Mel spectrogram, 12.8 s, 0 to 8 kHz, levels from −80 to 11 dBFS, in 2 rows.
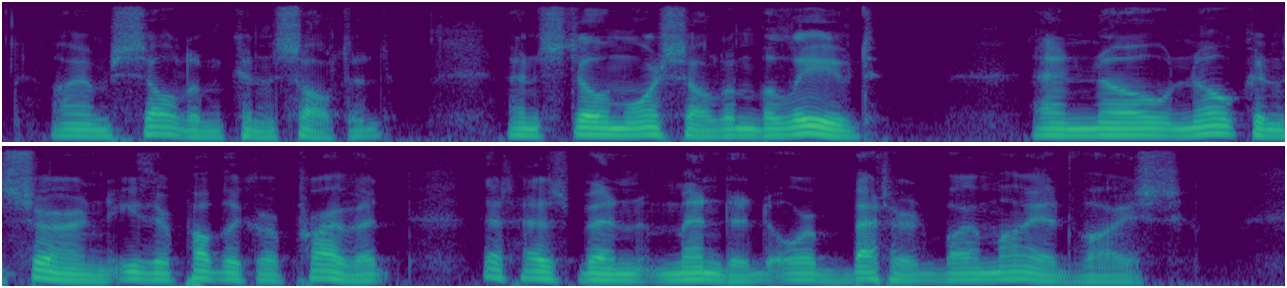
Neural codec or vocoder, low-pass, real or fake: none; 7.2 kHz; real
